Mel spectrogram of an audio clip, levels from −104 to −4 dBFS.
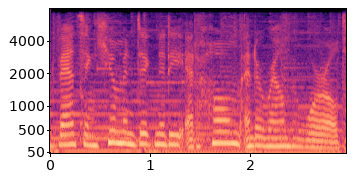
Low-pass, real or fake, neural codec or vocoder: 7.2 kHz; real; none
